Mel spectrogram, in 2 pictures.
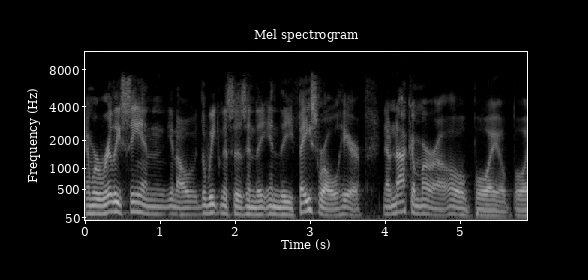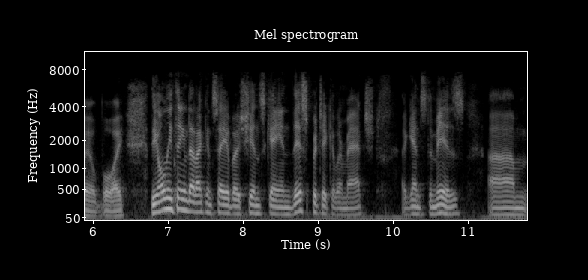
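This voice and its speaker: With a Newfoundland accent, a man speaks at a moderate pace. His fairly low voice has lively intonation. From Newfoundland, Canada. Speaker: wrestling podcast co-host. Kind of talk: casual review chat. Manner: conversational, halting with fillers.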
